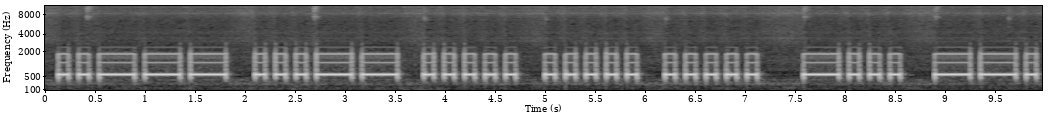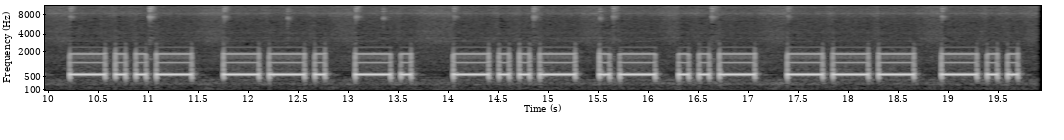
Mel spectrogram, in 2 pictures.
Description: Morse code, heard as a keyed tone, about 12 wpm, 600 Hz. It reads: 23555 BGXGN XAUOD
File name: 8 lezione cw 1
